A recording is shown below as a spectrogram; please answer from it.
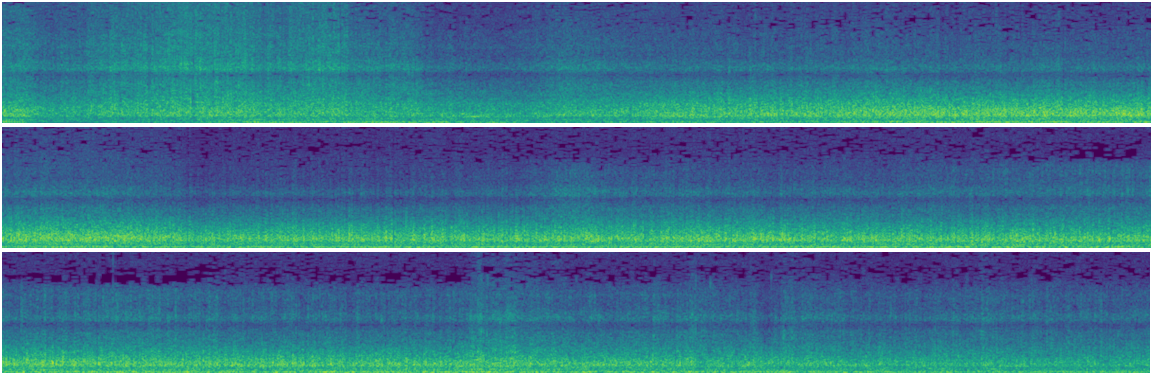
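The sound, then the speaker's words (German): A rocket launch engine roars steadily and loudly for the whole stretch, a dense rushing rumble with a rough, crackling texture and no voices over it. “Das kommt im Raketenstart schon.”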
